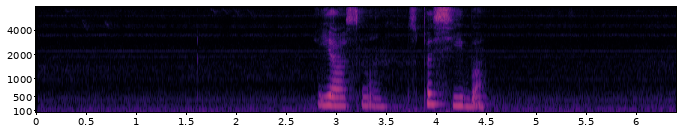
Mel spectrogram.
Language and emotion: Russian, sad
